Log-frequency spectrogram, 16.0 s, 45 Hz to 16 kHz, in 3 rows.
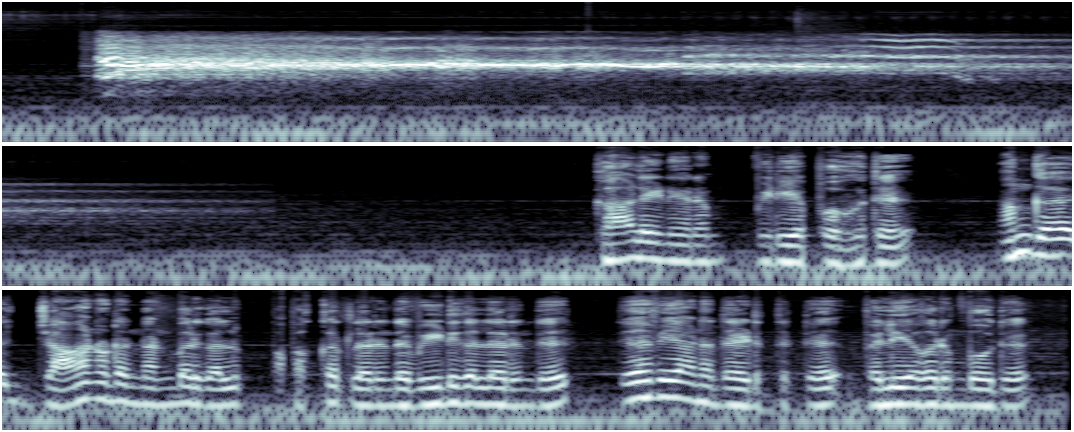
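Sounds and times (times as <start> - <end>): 
low rumbling background: 0.0 - 16.0
man screaming in terror: 0.5 - 6.1
speech: 8.5 - 16.0.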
